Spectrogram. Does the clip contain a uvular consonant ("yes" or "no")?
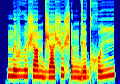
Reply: yes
